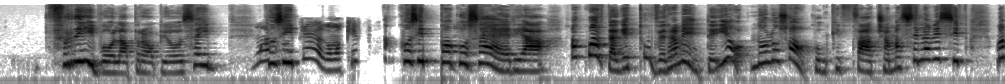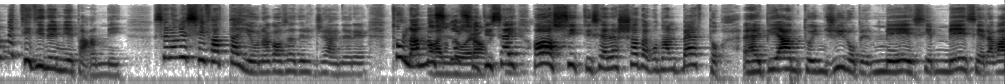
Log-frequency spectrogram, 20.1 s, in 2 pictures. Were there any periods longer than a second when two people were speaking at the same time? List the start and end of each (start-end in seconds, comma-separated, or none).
none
